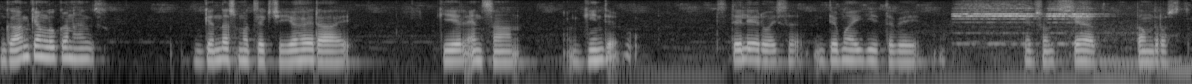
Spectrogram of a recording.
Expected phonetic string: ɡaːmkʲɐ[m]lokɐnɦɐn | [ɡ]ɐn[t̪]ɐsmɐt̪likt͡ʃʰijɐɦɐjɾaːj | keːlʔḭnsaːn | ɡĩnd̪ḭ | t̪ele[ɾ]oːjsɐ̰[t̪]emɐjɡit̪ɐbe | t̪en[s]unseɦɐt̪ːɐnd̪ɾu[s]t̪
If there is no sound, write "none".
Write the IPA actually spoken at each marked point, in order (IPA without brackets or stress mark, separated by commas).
n, ɡ, d̪, ɾ, d̪, s, s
